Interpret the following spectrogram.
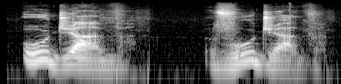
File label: "ouedgeave", patois jura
